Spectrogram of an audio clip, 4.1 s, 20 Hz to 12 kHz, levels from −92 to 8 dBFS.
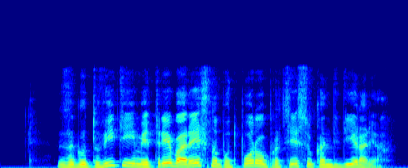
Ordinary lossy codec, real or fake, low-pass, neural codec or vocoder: none; real; 7.2 kHz; none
